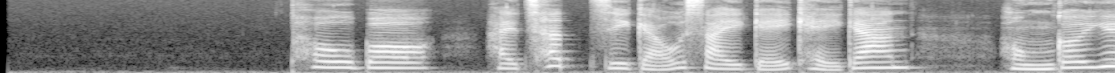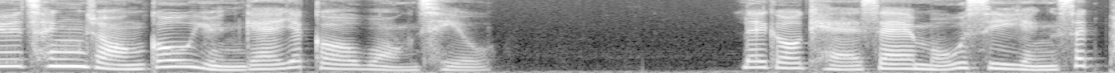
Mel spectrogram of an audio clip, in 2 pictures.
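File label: Cantonese, audio guide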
